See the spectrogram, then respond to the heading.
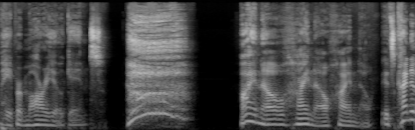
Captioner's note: gasp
